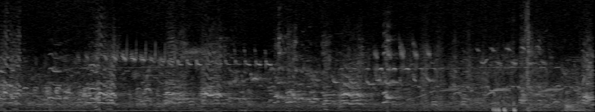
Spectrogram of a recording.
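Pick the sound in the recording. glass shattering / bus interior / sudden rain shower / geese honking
geese honking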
